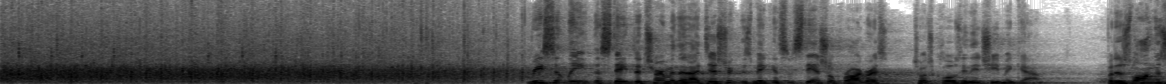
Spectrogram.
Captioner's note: applause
